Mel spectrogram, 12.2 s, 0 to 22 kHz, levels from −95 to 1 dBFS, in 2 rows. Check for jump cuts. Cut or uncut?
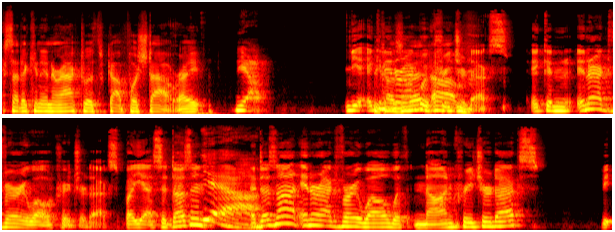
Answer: uncut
